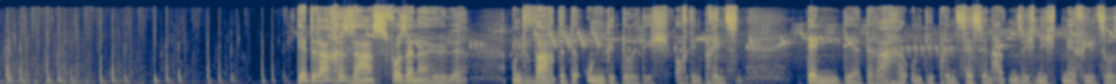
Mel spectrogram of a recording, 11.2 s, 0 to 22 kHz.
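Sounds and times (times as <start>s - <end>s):
horse galloping toward a forest with its rider: 0.0s - 3.0s
speech: 3.0s - 11.1s.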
